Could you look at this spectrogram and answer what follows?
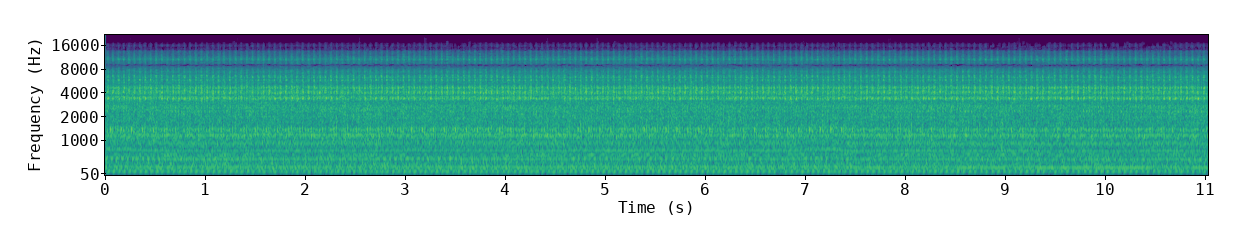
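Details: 2001 Yamaha 15hp four-stroke short-shaft outboard, sat in a barn 5 years, after service: settles into a steady idle with an even beat of about three to four per second while idle is set by ear; runs smoothly.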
